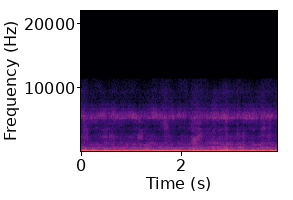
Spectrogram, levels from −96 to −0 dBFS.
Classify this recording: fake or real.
fake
